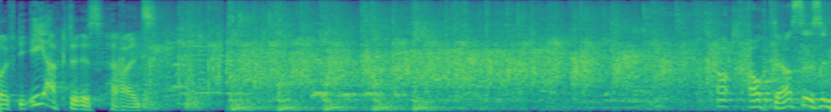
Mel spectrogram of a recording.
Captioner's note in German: Heiterkeit und Beifall Freie Demokraten und SPD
